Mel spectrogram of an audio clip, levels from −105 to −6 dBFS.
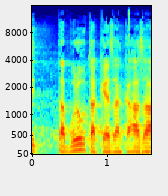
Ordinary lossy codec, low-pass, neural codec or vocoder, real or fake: MP3, 64 kbps; 14.4 kHz; none; real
